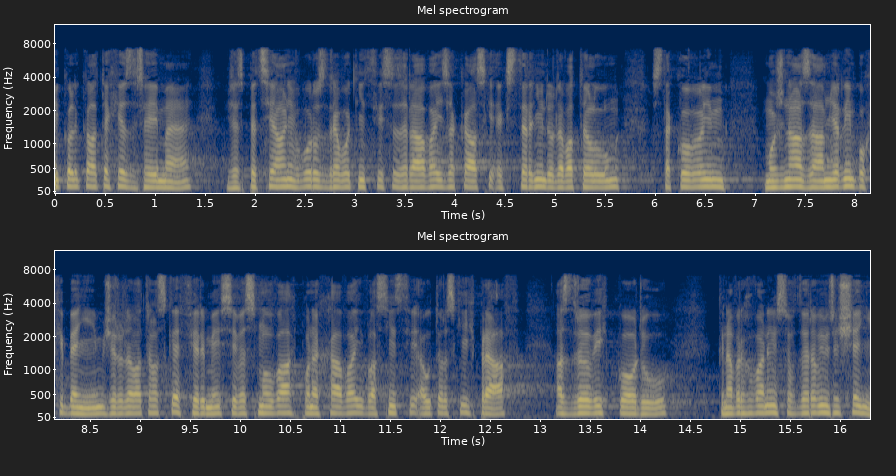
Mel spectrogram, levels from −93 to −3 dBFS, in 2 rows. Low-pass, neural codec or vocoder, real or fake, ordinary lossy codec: 7.2 kHz; none; real; MP3, 48 kbps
